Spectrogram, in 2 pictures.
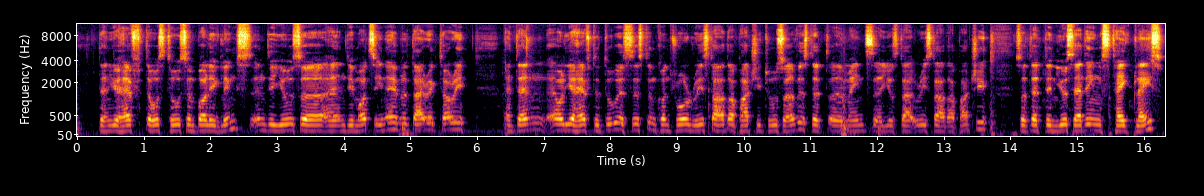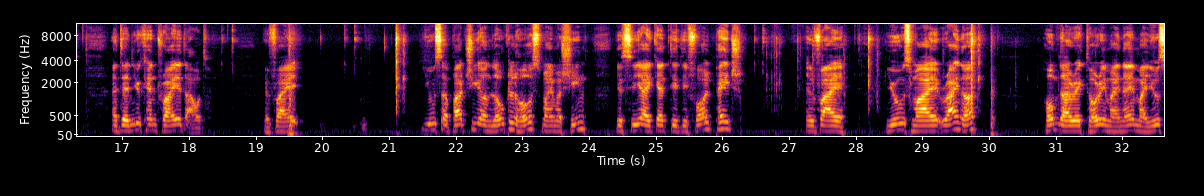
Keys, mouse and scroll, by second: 18.8 click, 20.6 click, 21.4 Return, 25.5 click, 26.7 click, 27.6 shift+7, 30.0 Return.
